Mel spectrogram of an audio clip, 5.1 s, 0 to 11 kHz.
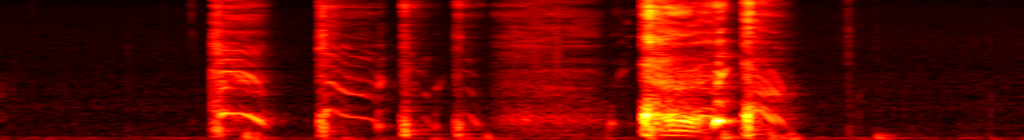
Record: cough_length: 5.1 s
cough_amplitude: 32768
cough_signal_mean_std_ratio: 0.26
survey_phase: alpha (2021-03-01 to 2021-08-12)
age: 18-44
gender: Female
wearing_mask: 'No'
symptom_cough_any: true
symptom_diarrhoea: true
symptom_headache: true
symptom_change_to_sense_of_smell_or_taste: true
smoker_status: Never smoked
respiratory_condition_asthma: false
respiratory_condition_other: false
recruitment_source: Test and Trace
submission_delay: 2 days
covid_test_result: Positive
covid_test_method: RT-qPCR
covid_ct_value: 19.4
covid_ct_gene: ORF1ab gene
covid_ct_mean: 20.4
covid_viral_load: 200000 copies/ml
covid_viral_load_category: Low viral load (10K-1M copies/ml)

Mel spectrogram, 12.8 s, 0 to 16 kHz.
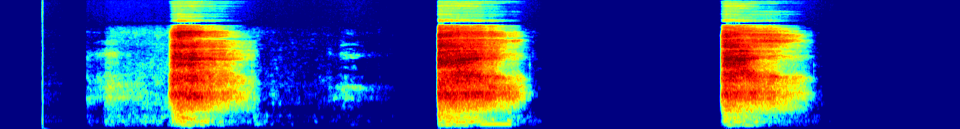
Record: exhalation_length: 12.8 s
exhalation_amplitude: 31741
exhalation_signal_mean_std_ratio: 0.33
survey_phase: beta (2021-08-13 to 2022-03-07)
age: 45-64
gender: Female
wearing_mask: 'No'
symptom_cough_any: true
symptom_runny_or_blocked_nose: true
symptom_fatigue: true
symptom_change_to_sense_of_smell_or_taste: true
symptom_loss_of_taste: true
symptom_onset: 5 days
smoker_status: Never smoked
respiratory_condition_asthma: false
respiratory_condition_other: false
recruitment_source: Test and Trace
submission_delay: 2 days
covid_test_result: Positive
covid_test_method: RT-qPCR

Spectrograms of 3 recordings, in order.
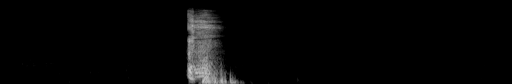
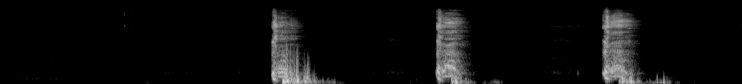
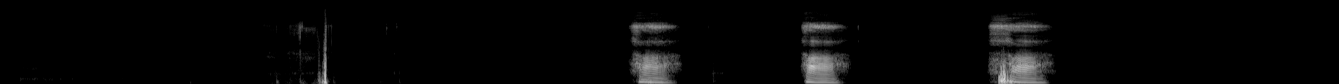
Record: cough_length: 5.1 s
cough_amplitude: 25463
cough_signal_mean_std_ratio: 0.2
three_cough_length: 7.4 s
three_cough_amplitude: 32768
three_cough_signal_mean_std_ratio: 0.28
exhalation_length: 13.4 s
exhalation_amplitude: 23447
exhalation_signal_mean_std_ratio: 0.21
survey_phase: beta (2021-08-13 to 2022-03-07)
age: 45-64
gender: Male
wearing_mask: 'No'
symptom_cough_any: true
symptom_fatigue: true
symptom_fever_high_temperature: true
symptom_headache: true
smoker_status: Ex-smoker
respiratory_condition_asthma: true
respiratory_condition_other: false
recruitment_source: Test and Trace
submission_delay: 3 days
covid_test_result: Positive
covid_test_method: LFT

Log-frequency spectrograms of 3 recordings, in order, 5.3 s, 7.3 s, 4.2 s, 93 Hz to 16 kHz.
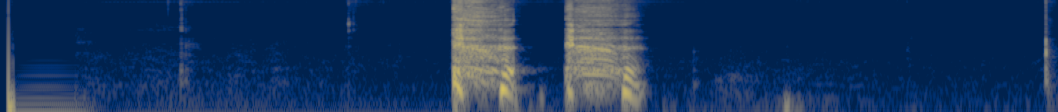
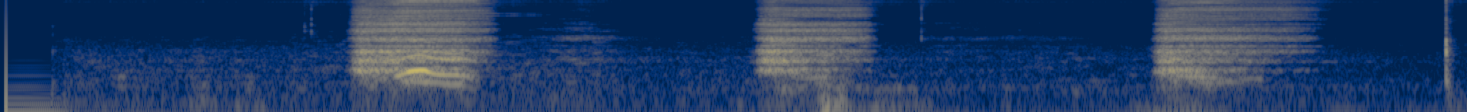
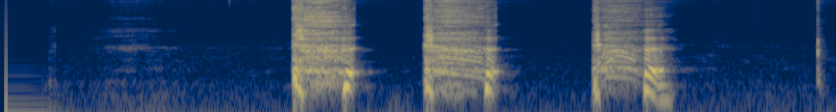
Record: cough_length: 5.3 s
cough_amplitude: 32768
cough_signal_mean_std_ratio: 0.39
exhalation_length: 7.3 s
exhalation_amplitude: 17514
exhalation_signal_mean_std_ratio: 0.46
three_cough_length: 4.2 s
three_cough_amplitude: 32768
three_cough_signal_mean_std_ratio: 0.46
survey_phase: alpha (2021-03-01 to 2021-08-12)
age: 18-44
gender: Female
wearing_mask: 'No'
symptom_none: true
smoker_status: Never smoked
respiratory_condition_asthma: false
respiratory_condition_other: false
recruitment_source: REACT
submission_delay: 1 day
covid_test_result: Negative
covid_test_method: RT-qPCR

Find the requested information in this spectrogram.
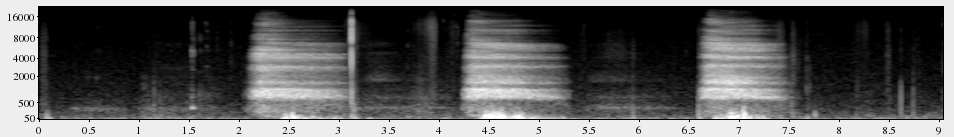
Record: exhalation_length: 9.0 s
exhalation_amplitude: 3135
exhalation_signal_mean_std_ratio: 0.47
survey_phase: beta (2021-08-13 to 2022-03-07)
age: 18-44
gender: Female
wearing_mask: 'No'
symptom_shortness_of_breath: true
symptom_sore_throat: true
symptom_fatigue: true
symptom_other: true
symptom_onset: 4 days
smoker_status: Never smoked
respiratory_condition_asthma: false
respiratory_condition_other: false
recruitment_source: Test and Trace
submission_delay: 2 days
covid_test_result: Positive
covid_test_method: RT-qPCR
covid_ct_value: 27.6
covid_ct_gene: ORF1ab gene
covid_ct_mean: 28.0
covid_viral_load: 640 copies/ml
covid_viral_load_category: Minimal viral load (< 10K copies/ml)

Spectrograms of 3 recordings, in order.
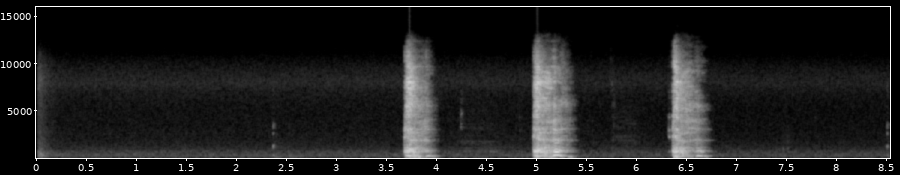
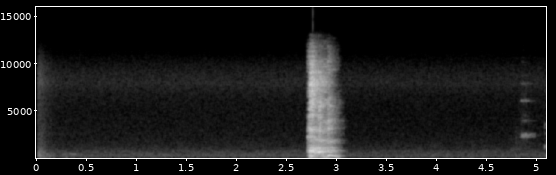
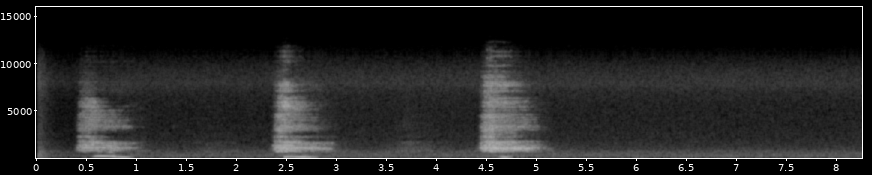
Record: three_cough_length: 8.5 s
three_cough_amplitude: 23847
three_cough_signal_mean_std_ratio: 0.24
cough_length: 5.1 s
cough_amplitude: 24203
cough_signal_mean_std_ratio: 0.19
exhalation_length: 8.3 s
exhalation_amplitude: 4057
exhalation_signal_mean_std_ratio: 0.41
survey_phase: beta (2021-08-13 to 2022-03-07)
age: 65+
gender: Female
wearing_mask: 'No'
symptom_none: true
smoker_status: Ex-smoker
respiratory_condition_asthma: false
respiratory_condition_other: false
recruitment_source: REACT
submission_delay: 1 day
covid_test_result: Negative
covid_test_method: RT-qPCR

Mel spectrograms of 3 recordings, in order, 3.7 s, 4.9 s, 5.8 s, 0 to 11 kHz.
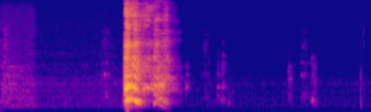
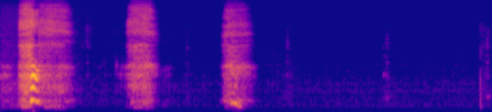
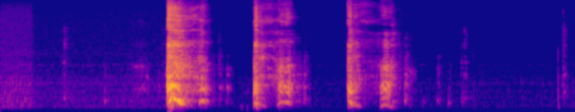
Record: cough_length: 3.7 s
cough_amplitude: 26028
cough_signal_mean_std_ratio: 0.21
exhalation_length: 4.9 s
exhalation_amplitude: 25770
exhalation_signal_mean_std_ratio: 0.19
three_cough_length: 5.8 s
three_cough_amplitude: 26028
three_cough_signal_mean_std_ratio: 0.21
survey_phase: beta (2021-08-13 to 2022-03-07)
age: 65+
gender: Female
wearing_mask: 'No'
symptom_none: true
smoker_status: Never smoked
respiratory_condition_asthma: false
respiratory_condition_other: false
recruitment_source: REACT
submission_delay: 1 day
covid_test_result: Negative
covid_test_method: RT-qPCR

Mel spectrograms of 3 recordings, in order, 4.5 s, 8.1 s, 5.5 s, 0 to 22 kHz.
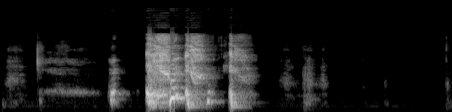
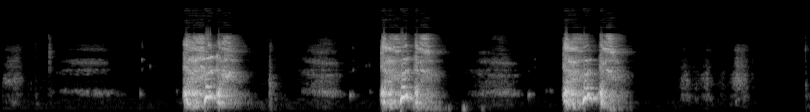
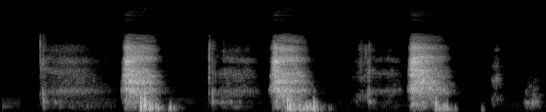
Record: cough_length: 4.5 s
cough_amplitude: 30143
cough_signal_mean_std_ratio: 0.34
three_cough_length: 8.1 s
three_cough_amplitude: 29084
three_cough_signal_mean_std_ratio: 0.34
exhalation_length: 5.5 s
exhalation_amplitude: 28500
exhalation_signal_mean_std_ratio: 0.36
survey_phase: beta (2021-08-13 to 2022-03-07)
age: 45-64
gender: Female
wearing_mask: 'No'
symptom_cough_any: true
symptom_runny_or_blocked_nose: true
symptom_headache: true
symptom_onset: 8 days
smoker_status: Never smoked
respiratory_condition_asthma: false
respiratory_condition_other: false
recruitment_source: REACT
submission_delay: 1 day
covid_test_result: Negative
covid_test_method: RT-qPCR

